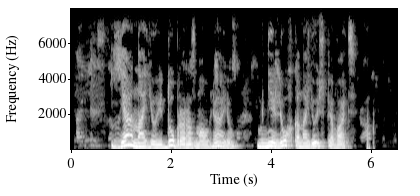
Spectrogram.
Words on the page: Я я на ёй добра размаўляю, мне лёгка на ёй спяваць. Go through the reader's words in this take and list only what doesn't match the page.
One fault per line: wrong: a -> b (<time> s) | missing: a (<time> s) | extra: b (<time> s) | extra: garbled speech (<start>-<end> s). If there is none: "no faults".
missing: я (1.1 s)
